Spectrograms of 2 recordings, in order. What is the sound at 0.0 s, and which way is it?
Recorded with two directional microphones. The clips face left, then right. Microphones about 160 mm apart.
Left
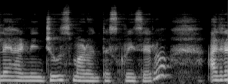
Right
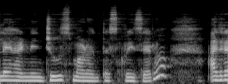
Speech, 30° right (ahead or behind).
